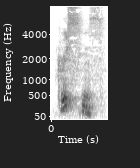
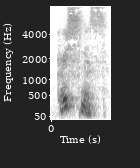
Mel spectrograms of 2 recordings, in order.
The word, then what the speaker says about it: Christmas: this don't whistle I don't like this sound Christmas Christmas I like celebrating Christmas and the last one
